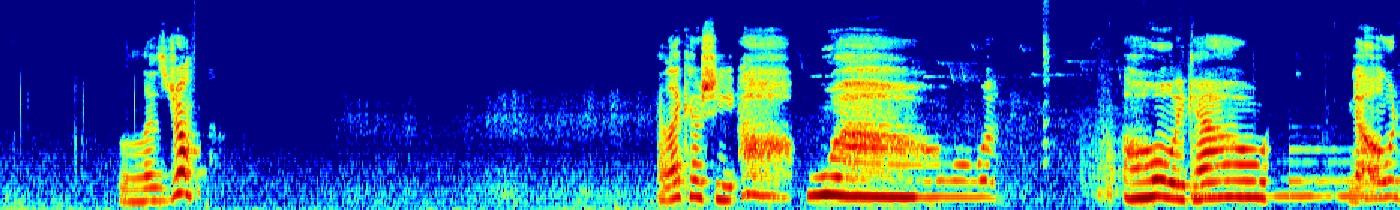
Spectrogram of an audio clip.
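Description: A young woman exclaims and talks with animation close to a microphone.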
